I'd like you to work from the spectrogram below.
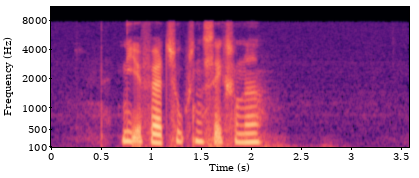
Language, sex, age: Danish, female, 33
